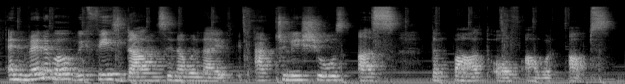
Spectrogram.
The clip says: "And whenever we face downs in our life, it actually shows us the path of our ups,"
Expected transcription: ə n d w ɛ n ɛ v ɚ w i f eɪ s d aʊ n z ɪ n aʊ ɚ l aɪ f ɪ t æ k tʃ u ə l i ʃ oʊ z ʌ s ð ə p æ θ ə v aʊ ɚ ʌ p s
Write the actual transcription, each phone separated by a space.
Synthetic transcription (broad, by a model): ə n d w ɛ n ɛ v ɚ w i f eɪ s d aʊ n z ɪ n aʊ ɚ l aɪ f ɪ t æ k tʃ u ə l i ʃ oʊ z ʌ s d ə p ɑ t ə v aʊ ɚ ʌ p s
